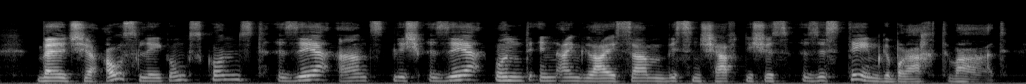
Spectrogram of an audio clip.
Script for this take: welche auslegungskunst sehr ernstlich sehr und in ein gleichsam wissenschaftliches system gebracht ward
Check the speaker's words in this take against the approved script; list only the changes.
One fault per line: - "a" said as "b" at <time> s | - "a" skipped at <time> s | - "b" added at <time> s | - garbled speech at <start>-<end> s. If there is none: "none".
none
